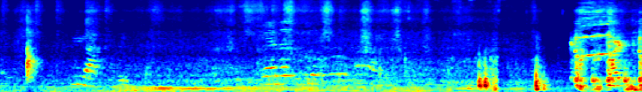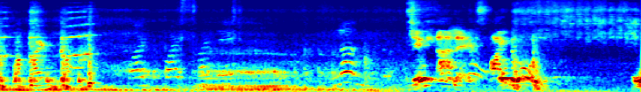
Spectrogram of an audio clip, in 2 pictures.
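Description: Young women talk with animation nearby.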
